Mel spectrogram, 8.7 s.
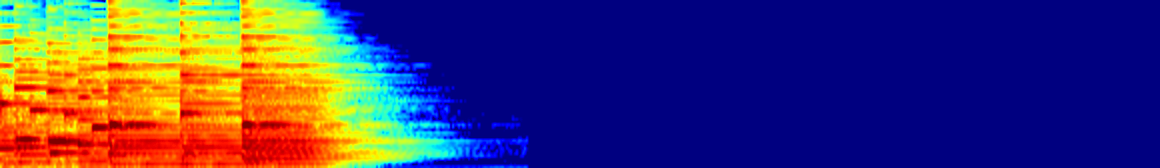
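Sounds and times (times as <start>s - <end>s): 
polka piano: 0.0s - 2.8s.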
